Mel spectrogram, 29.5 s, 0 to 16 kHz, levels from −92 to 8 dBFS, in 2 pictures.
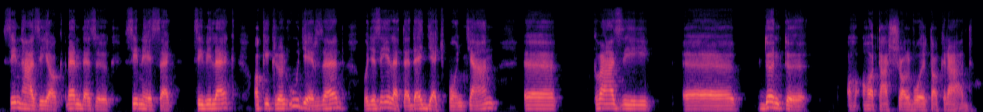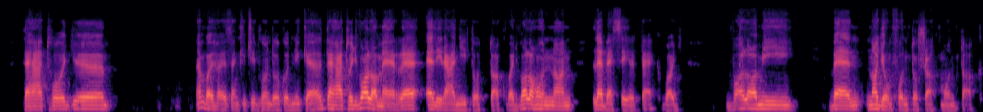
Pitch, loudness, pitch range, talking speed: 125 Hz, -28 LUFS, 115-140 Hz, 85 wpm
